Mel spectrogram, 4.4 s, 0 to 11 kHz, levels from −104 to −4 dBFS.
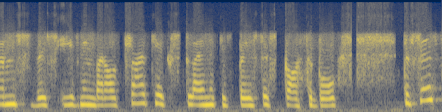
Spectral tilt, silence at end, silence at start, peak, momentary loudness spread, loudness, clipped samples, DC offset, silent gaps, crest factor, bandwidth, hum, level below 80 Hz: -5.5 dB/octave; 0 s; 0 s; -2 dBFS; 4 LU; -18 LUFS; under 0.1%; under 0.1%; none; 16 dB; 10 kHz; none; -50 dBFS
